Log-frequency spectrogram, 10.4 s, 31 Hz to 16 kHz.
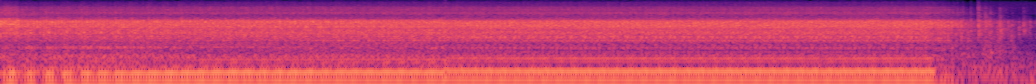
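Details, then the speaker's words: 1989 Dodge Ram D250 12-valve Cummins turbo diesel with VE pump, cold start after sitting a while, before water pump and thermostat work. Catches and settles into a steady, even, low rhythmic clatter with no misses; a healthy start for an old first gen. "not too bad for an old first gen"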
